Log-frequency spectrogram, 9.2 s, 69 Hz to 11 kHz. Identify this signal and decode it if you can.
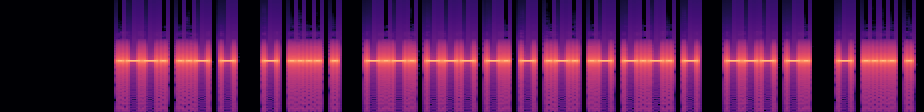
Morse code, heard as a keyed tone, about 28 wpm, 700 Hz. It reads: PUT THE CONTRACT ON THE
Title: Sentences from Top 1400 Words 28wpm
